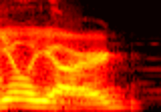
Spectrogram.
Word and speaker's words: Gilliard: Gilliard. I said it right?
